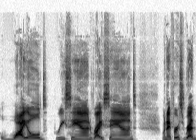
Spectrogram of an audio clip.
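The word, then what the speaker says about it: Rhysand: It was always rice sand, but I would always say Reese. I wouldn't call him Rice cuz I'm like, "That's weird." Rice, but it it's Yeah, it's Reand.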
